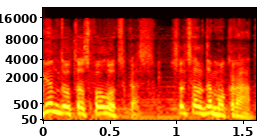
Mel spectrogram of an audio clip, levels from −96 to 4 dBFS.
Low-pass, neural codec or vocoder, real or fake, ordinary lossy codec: 14.4 kHz; vocoder, 44.1 kHz, 128 mel bands, Pupu-Vocoder; fake; Opus, 32 kbps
